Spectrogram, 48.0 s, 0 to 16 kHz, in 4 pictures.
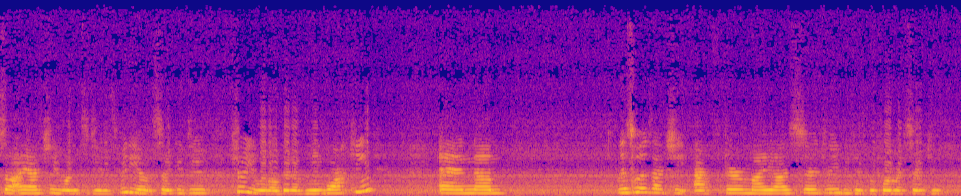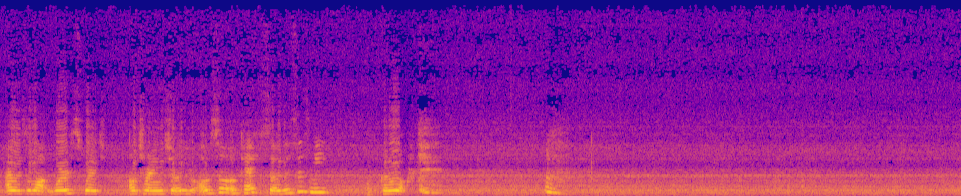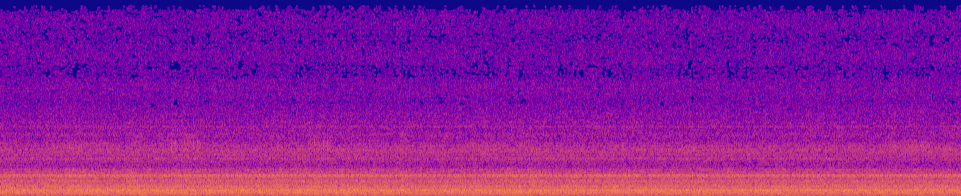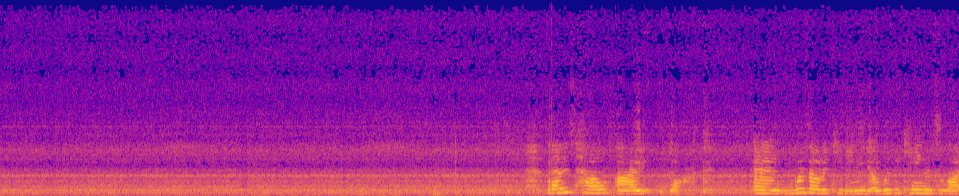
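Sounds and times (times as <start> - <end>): room noise hiss: 0.0 - 48.0
steady hum: 0.0 - 48.0.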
